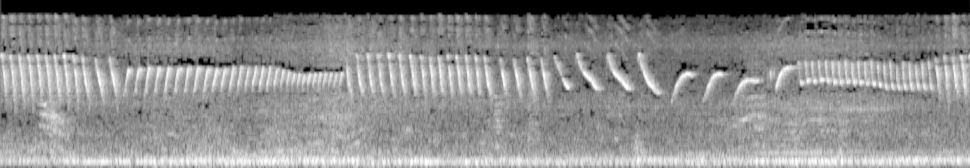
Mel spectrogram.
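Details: Yellow canary singing a sweet song: long fast trills of rapid repeated notes, a steady rolling trill, then a run of separate downward-sweeping whistled notes, and a final trill; low steady hum underneath.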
